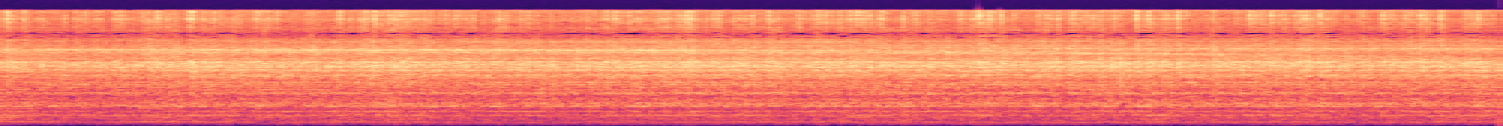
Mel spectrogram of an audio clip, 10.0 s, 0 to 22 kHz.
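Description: Greenlee 1346 6-by-9-inch horizontal metal-cutting bandsaw running steadily, its blade cutting through a steel tube clamped in the vise.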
